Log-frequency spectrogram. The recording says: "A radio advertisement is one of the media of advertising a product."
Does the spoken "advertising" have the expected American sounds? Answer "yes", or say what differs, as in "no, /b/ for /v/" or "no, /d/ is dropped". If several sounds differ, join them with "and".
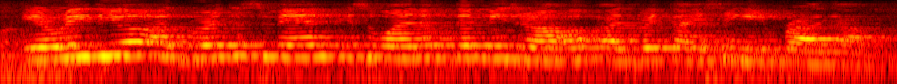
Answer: no, /s/ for /z/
